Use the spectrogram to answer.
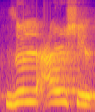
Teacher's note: اور یہاں پر عین کو، یہ بغیر نقطے والا عین ہے، ہم نے اس کو حلق کے درمیانی حصے سے ادا کرنا ہوگا · را کے اوپر ساکن ہے اور اس سے پہلے والے حرف پر زبر ہے، اس لیے را کو پر پڑھیں گے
